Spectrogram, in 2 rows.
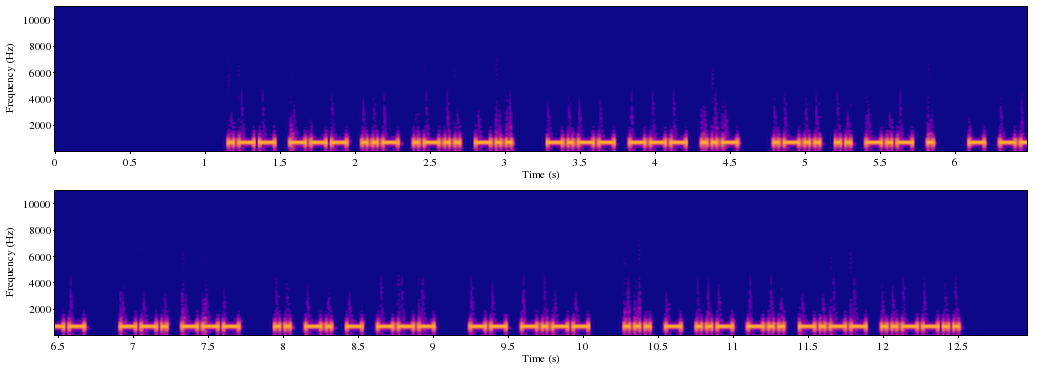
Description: Morse code, heard as a keyed tone, about 36 wpm, 700 Hz. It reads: WOULD YOU LIKE TO GO INTO MY STUDY?
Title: Sentences from Top 1000 Words - Review Part 1 - 35wpm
